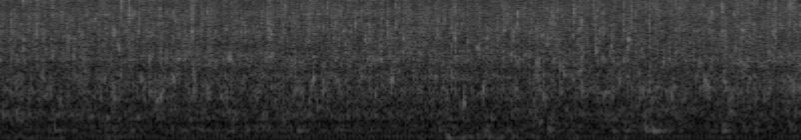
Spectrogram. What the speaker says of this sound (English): Good water flow there and some really good water flow there.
